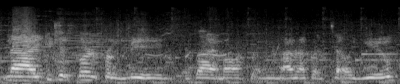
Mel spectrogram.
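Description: A man's voice: fairly high pitch, music in the background, rough recording. A young man chatting casually and joking while playing a racing game with his cousin. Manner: joking, rambling, quick laughs. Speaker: gamer recording a video. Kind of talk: casual gameplay chat.

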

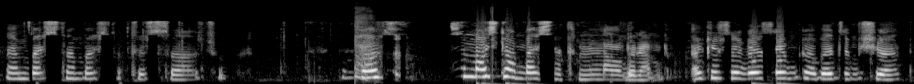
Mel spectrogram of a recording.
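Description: A woman doing casual let's-play commentary as a gaming YouTuber, excitable, talking straight to her viewers and breaking into gasps and shrieks. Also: high-pitched, unhurried. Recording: slightly dull lo-fi with faint hiss.

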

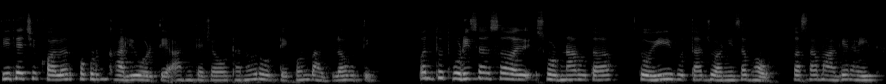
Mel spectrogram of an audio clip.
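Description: A woman narrating a romantic story, reading in a steady, even way. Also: medium pitch, normal speed.

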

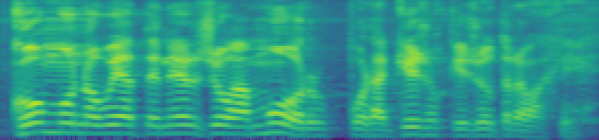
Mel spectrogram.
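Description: A man preaching a sermon, telling a Bible story with rhetorical questions and lively storytelling. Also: high-pitched, fairly quick, slight background noise.

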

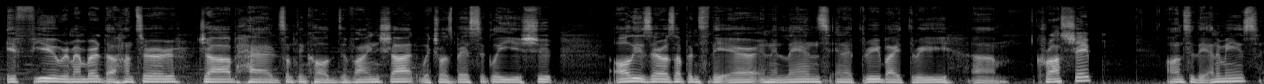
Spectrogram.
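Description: A man with a lowish voice speaks at a moderate pace, with no room sound in the recording. He is a gaming video host giving a casual, explanatory walkthrough indoors over game footage, thinking aloud while game music plays.

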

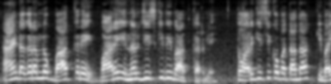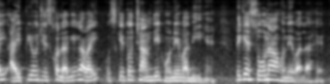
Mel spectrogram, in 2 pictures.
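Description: An Indian man hosts a market video, giving a casual, emphatic explainer over screen graphics, hyping things up, mixing in English terms and repeating check-in phrases. His voice is high, animated and fairly quick, with few pauses and a darkish tone.

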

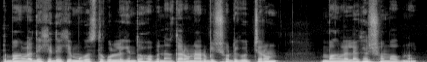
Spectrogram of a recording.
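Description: A man with a Bangladeshi Bengali accent teaching Quran pronunciation, explaining each sound and then slowly drawing out the recited words. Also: on the low side, steady tone, vocal fry, mellow, no room sound, studio quality. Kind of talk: spoken lesson with slow recited phrases.

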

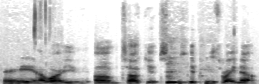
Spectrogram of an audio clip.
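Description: Husky man teasing on a video call. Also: mid-range voice, lively intonation, unhurried, a little mellow. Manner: joking, teasing, crude banter. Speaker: host. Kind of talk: casual livestream call chat.

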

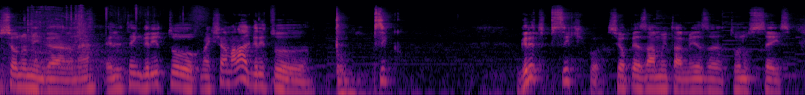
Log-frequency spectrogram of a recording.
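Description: A man with a Brazilian Portuguese accent commentating his own card-game match, excitable and breaking into shouted celebrations. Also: mid-range voice. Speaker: gameplay streamer.

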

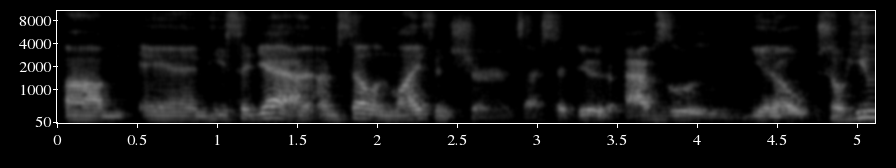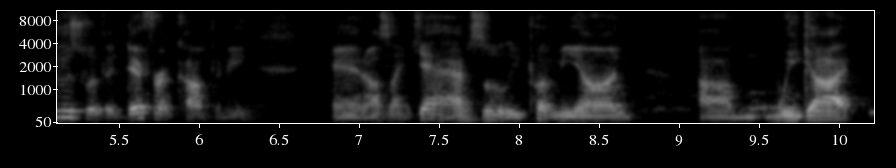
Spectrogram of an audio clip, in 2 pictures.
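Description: A man's voice: medium pitch, fairly quick, a bit bright. A man in his twenties, a guest, telling his story in a casual interview with a laid-back, slangy manner. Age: 20s.

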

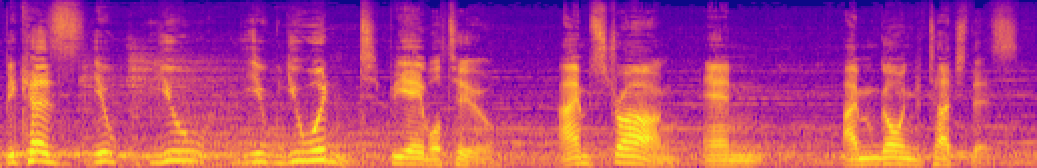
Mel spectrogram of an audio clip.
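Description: A man's voice: medium pitch, lively intonation, measured pace, music in the background, close to an everyday voice. An actor playing a jittery, boastful young man in a comic adventure video game, rambling and stammering with nervous bravado.

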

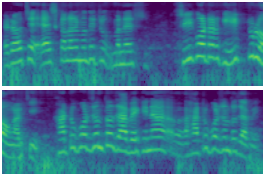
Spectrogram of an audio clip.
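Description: On a faintly noisy, dull lo-fi live stream, a woman sells clothing while chatting away. Her voice sits high and is expressive, she talks fast, and she repeatedly calls out sizes and buyer names.

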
